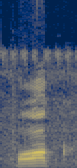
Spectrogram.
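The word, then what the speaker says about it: folk: के इसको बोले वक एफ ओ एल के फॉक फग नहीं है सेंट वाला लोक गीत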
